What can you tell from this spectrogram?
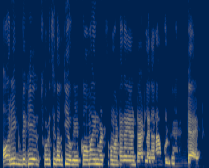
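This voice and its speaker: A man teaching English grammar in Hindi. He talks slowly, dictates example sentences word by word, and spells out letters. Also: high voice, darkish tone, low-quality recording. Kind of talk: classroom lesson.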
